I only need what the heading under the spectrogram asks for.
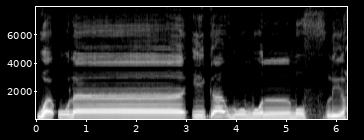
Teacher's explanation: Maka ini hukumnya adalah mad wajib muttasil. Panjangnya la ini dibaca panjang boleh empat atau lima harakat.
